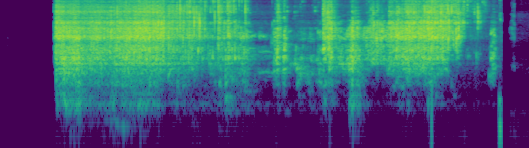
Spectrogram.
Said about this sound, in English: I had woken up because I heard some water moving in the creek that was just out from the end of our tent where our feet were pointed. So I was just opening my eyes and stretching when I heard a loud splashing sound.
